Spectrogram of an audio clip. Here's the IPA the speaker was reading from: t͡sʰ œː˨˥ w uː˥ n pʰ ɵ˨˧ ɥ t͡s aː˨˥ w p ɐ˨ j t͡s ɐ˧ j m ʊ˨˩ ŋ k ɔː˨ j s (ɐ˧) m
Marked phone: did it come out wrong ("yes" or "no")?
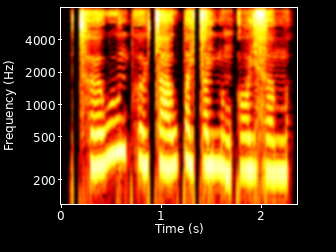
no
